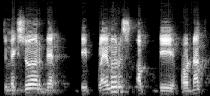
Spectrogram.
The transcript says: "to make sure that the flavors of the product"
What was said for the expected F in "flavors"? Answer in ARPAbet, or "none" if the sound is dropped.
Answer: P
